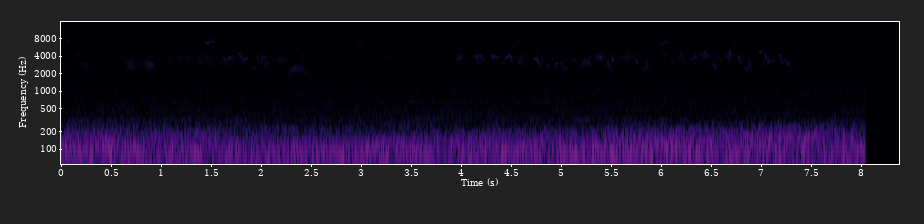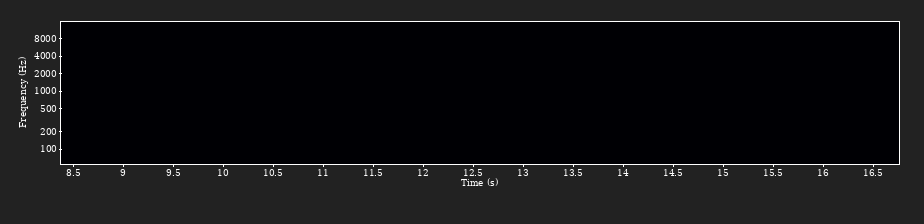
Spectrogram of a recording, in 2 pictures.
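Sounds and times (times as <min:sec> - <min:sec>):
airplane flying very high in the sky: 0:00.0 - 0:08.1.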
